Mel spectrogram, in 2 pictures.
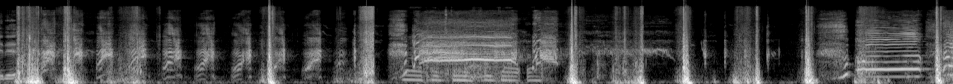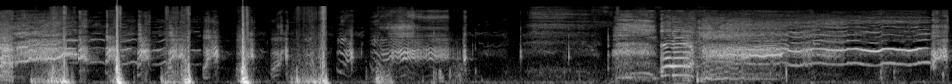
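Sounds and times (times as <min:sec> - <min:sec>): loud sharp knocks and thumps: 0:00.2 - 0:00.9, 0:05.7 - 0:08.2
high-pitched vocal squeals: 0:16.1 - 0:19.0.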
